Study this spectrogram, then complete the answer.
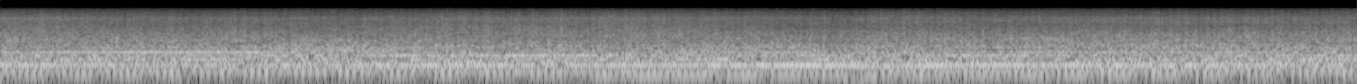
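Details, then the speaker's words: Troy-Bilt Super Bronco riding mower, received in pieces and restored, deck reinstalled with belts on and tested in the grass: even, steady engine drone with the blades engaged and no pounding or thumping; the deck drive runs smooth and the fix worked. "All right, that's a fix. So, we rejuvenated the uh the lawnmower. Everything's all good."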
